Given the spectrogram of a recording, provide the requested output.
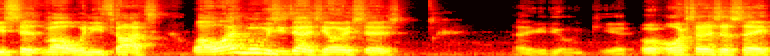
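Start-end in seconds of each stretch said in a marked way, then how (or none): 3.9-4.7 very quiet, hushed, softly murmured film-style delivery. Showing another speaker an impression of Sam Elliott: Sam Elliott voice. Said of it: "I do his voice really well".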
